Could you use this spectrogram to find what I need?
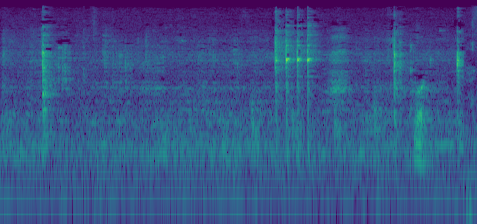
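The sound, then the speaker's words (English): Caviar is scraped off a serving dish: a utensil clinks and scrapes against the dish in a few quiet, short bursts, with a cluster of brighter clinks partway through and low voices in the background. “So he takes the caviar that's sitting around this dish and literally scrapes the entire ring of caviar off of the dish.”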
